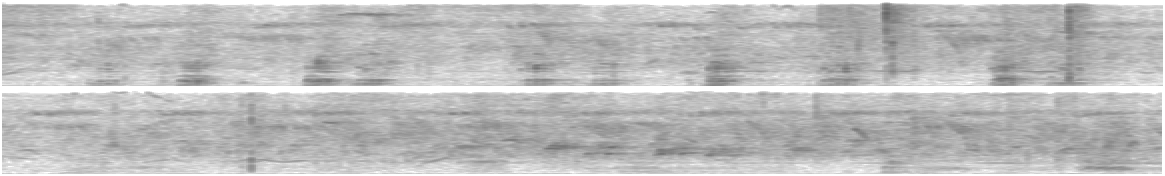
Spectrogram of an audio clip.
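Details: Wild sow in a forest confronting a boerboel dog that tried to play with wild pigs, giving a series of short rough grunts roughly every half second, then quieter; faint rustling in the background.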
